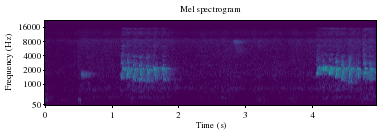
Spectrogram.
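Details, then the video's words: Lure recording of a Sooty-headed bulbul, a long, rapid 'ngekek' chatter. A short note comes first, then two bubbly chattering bursts of fast repeated notes about three seconds apart over faint background hiss. "Pancingan Trucuk Gacor Ropel Ngekek Panjang"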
